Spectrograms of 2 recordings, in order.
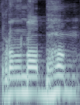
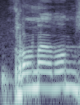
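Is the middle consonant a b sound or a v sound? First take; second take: b sound; v sound. First: The word is said with a b sound. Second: The word is said with a v sound. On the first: "பிரணபம் அப்படின்வா" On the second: "பிரணவம் சொல்ல மாட்டா"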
